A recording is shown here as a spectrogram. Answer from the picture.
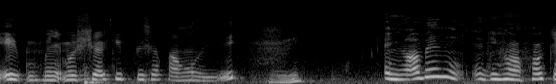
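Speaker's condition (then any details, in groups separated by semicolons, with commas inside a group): Cerebral palsy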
